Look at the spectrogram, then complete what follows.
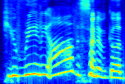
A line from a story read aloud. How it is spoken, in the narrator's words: they exclaimed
